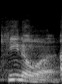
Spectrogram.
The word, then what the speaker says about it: quinoa: Quinoa.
